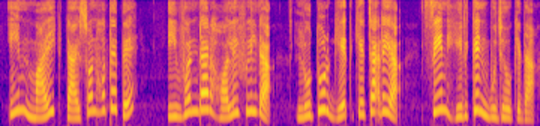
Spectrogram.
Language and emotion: Santali, disgusted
